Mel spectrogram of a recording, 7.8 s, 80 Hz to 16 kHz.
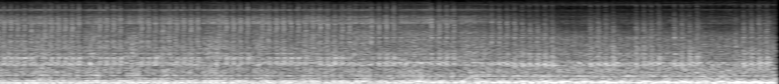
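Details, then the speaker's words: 1986 Mazda B2000 2.0 idling after a Weber carburetor swap: a faint, uneven knocking that comes and goes, sounding like rod knock. The owner suspects something slapping the valve cover. "I just don't know why that noise noise is so intermittent"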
